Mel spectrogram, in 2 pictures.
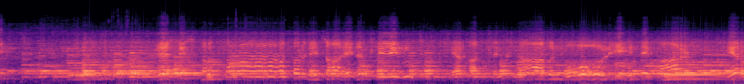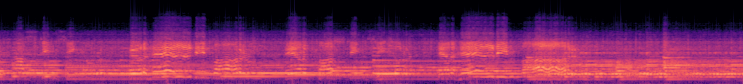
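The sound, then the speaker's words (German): A shellac record plays on a hand-cranked gramophone: Goethe's Erlkönig set as a song by Carl Loewe, with a singer and piano in a thin, band-limited tone under a steady bed of surface crackle and hiss, continuous and fairly loud. “Am Knistern und Rauschen der Aufnahme ist es zu hören. Das Lied wird von einer Schellackplatte abgespielt.”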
